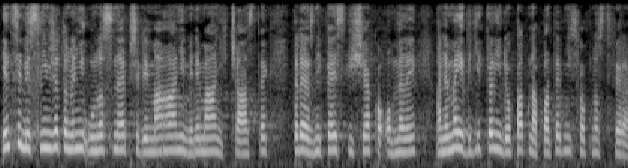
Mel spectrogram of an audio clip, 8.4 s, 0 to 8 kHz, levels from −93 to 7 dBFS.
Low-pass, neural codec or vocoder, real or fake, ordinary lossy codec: 7.2 kHz; vocoder, 44.1 kHz, 128 mel bands, Pupu-Vocoder; fake; none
